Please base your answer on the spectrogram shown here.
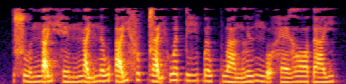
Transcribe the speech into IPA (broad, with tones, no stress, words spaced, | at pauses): su˧˩ə̯ŋa̰˧˥j he˧˩m ŋa̰˧˨jnə˨˦wʔa̰˧˥jfə˦˥p̚ za̰˧˨jhwə˦˥t̚ɣi˨˦ɓə˨˦w kwa˧˩nlɨ˨˦ ŋo̰˧˨hɛ˨˩ ɣɔ˧ɗa˨˦j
